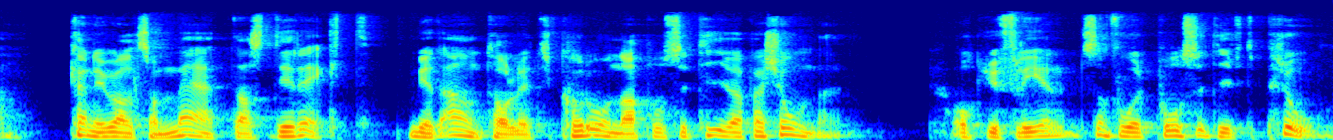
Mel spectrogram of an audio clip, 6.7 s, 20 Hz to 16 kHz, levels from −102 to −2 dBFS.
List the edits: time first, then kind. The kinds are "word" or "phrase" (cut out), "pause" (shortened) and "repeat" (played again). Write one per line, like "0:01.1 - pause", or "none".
none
